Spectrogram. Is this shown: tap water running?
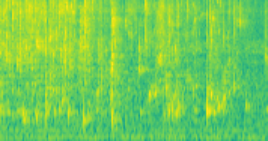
yes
